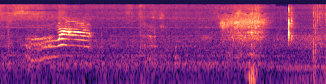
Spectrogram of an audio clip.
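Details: Female cat asked if she is hungry gives a short, slightly rising meow near the start, then quiet room noise with a brief rustle and thump, Spanish speech nearby.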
